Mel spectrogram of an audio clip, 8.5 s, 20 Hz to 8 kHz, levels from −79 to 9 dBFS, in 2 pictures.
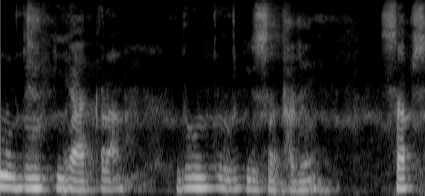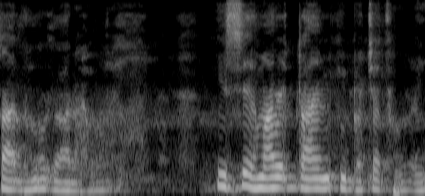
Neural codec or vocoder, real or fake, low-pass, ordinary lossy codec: codec, 16 kHz, 2 kbps, FreqCodec, larger model; fake; none; none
